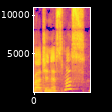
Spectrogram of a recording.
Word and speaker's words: vaginismus: Vaginismus? – Vaginismus, that's the one.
